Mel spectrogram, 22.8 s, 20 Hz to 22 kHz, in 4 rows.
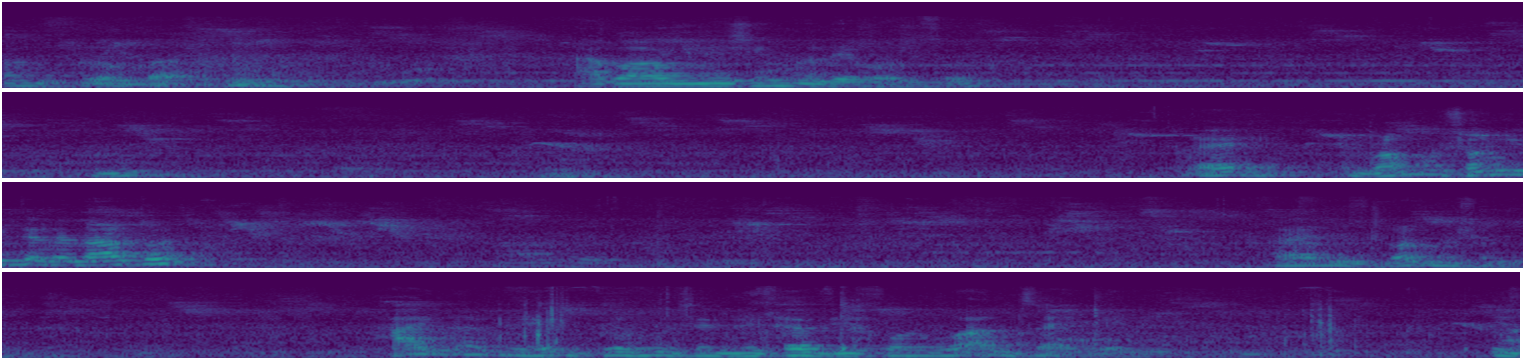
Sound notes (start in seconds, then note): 12.8 speaks in bengali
